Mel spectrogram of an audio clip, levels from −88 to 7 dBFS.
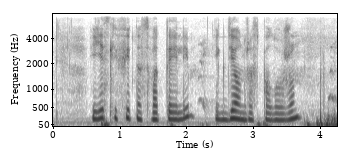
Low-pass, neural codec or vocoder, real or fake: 7.2 kHz; vocoder, 44.1 kHz, 128 mel bands every 256 samples, BigVGAN v2; fake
